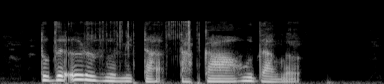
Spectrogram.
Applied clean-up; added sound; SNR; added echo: neural diffusion model UNIVERSE++.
